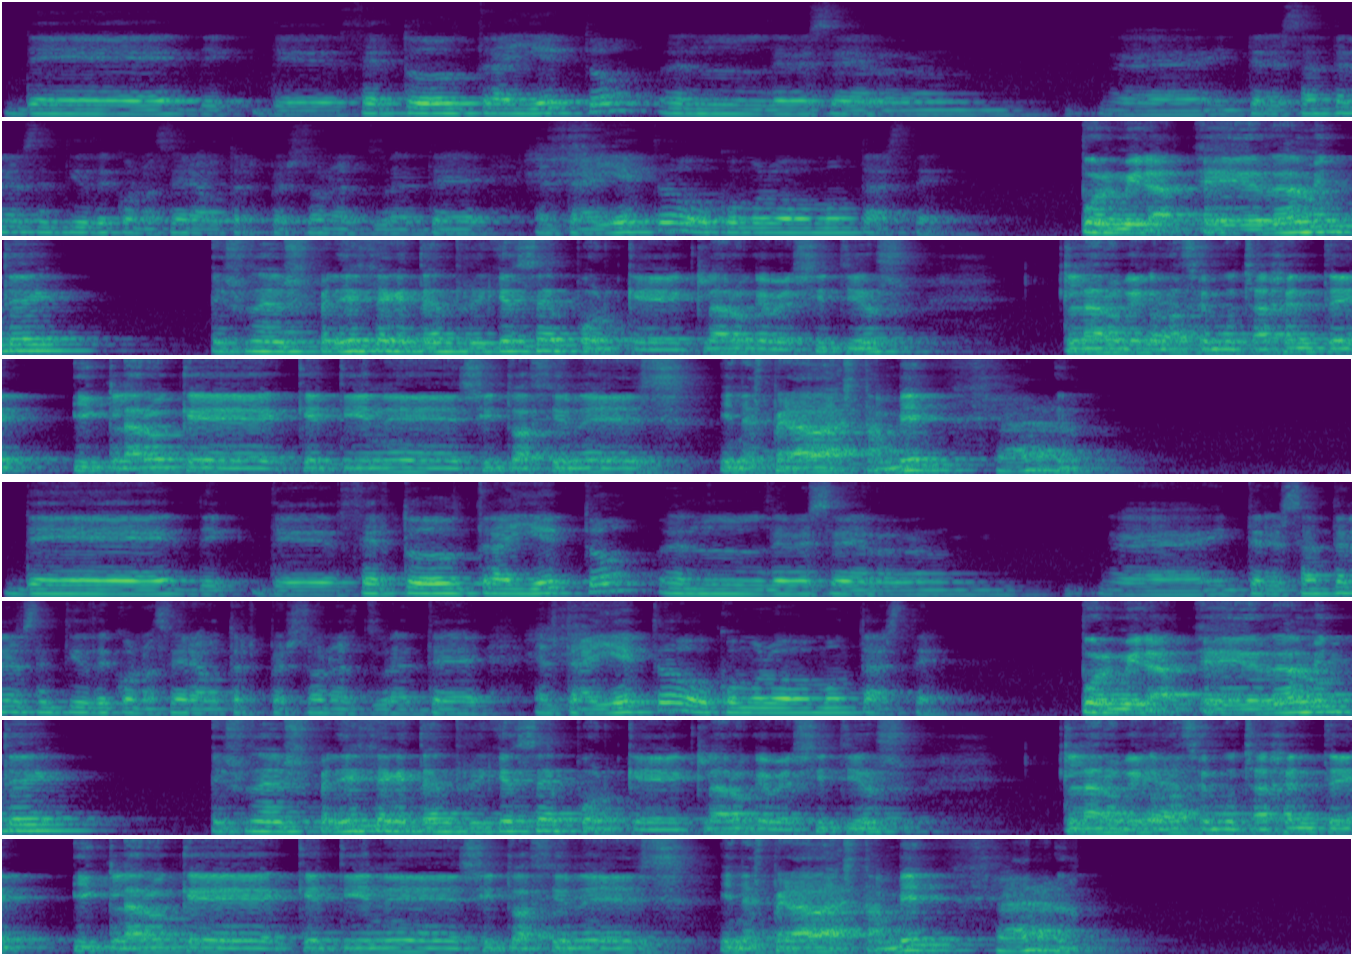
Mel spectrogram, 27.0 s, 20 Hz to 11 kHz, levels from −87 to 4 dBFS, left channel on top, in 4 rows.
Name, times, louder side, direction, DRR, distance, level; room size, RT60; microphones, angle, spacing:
voice 1, 0.0-5.1 5.5-11.5 19.2-19.5 25.2-25.6, right 3 dB, 55° right, 0.6 m, -31 dB
voice 2, 12.1-13.8 14.5-18.0 18.8-25.6, equal, ahead, 1.2 m, -28 dB
14.5 x 5.2 x 4.0 m
head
